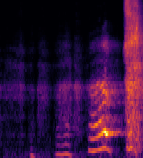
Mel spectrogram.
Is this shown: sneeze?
yes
